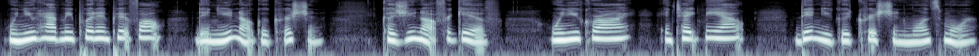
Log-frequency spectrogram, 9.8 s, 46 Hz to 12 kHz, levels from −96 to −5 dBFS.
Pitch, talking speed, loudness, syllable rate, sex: 230 Hz, 180 wpm, -19 LUFS, 4.6 syllables/s, female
